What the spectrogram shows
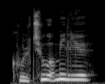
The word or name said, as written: kulturmiljø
